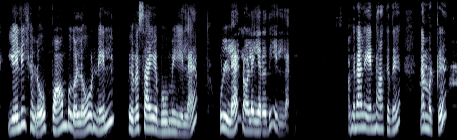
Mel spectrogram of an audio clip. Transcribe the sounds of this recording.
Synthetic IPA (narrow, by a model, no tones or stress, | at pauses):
ɛɭɪɣɐɭoːpaːmbɯɣɐɭoːnɛl | ʋɪʋɐsaːjɐbuːmijɪlɐ | ʊɭːɐnɔɭɐjɪɾɐðɯɪlːɐ̰ | ɐðɐnaːlɐɛnːaːɣɐðɯ | nɐmɐkːɯ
